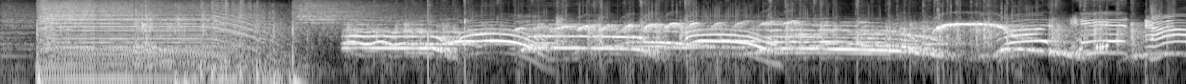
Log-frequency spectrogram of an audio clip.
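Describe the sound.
Studio audience at a Las Vegas talk show taping cheering and applauding: a short burst of music, then loud whoops and shouts that rise and fall, with clapping that carries on to the end.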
